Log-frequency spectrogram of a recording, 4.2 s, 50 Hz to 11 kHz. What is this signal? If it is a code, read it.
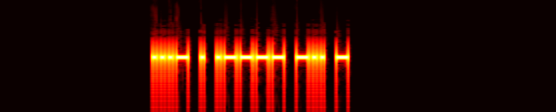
Morse code, heard as a keyed tone, about 40 wpm, 700 Hz. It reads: VE1DT
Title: Call Signs Repeated 3x - 40wpm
